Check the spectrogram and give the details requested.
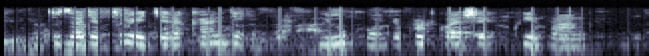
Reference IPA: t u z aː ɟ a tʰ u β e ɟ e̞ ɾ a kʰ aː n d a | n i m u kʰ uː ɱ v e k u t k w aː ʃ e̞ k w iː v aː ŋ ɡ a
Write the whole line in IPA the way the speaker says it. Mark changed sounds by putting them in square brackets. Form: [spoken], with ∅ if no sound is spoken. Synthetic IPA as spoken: t u z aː ɟ a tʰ u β e ɟ e̞ ɾ a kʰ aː n d [i] | n i m u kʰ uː ɱ v e k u t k w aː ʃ e̞ k w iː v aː ŋ ɡ a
